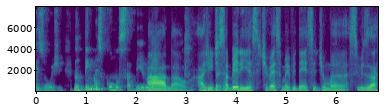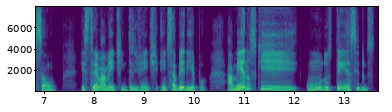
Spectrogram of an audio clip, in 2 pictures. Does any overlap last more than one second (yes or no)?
no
